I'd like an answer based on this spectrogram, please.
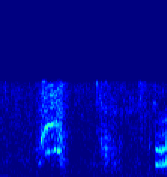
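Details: A greedy Siamese kitten makes short, tonal mewing murmurs while eating meat.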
